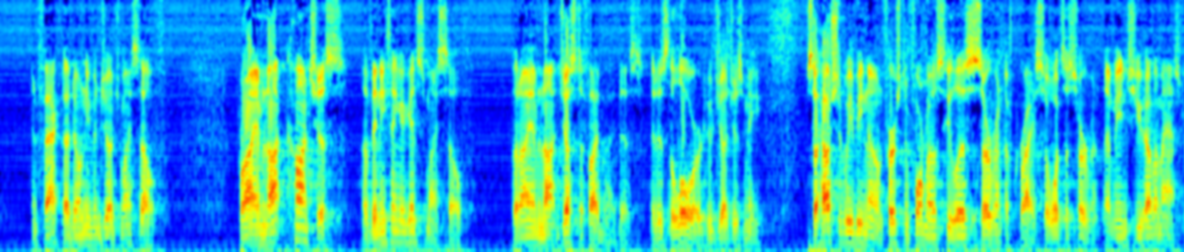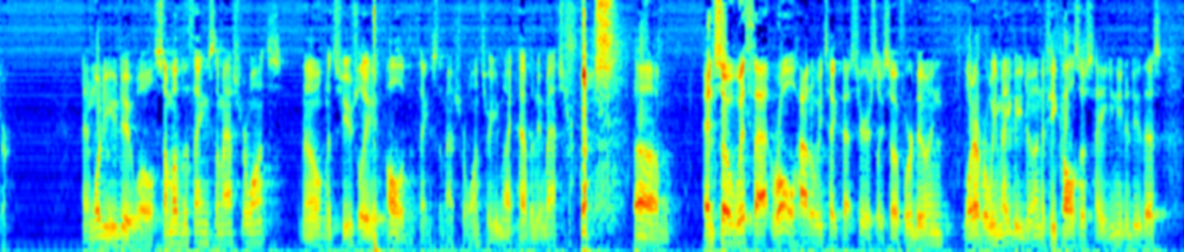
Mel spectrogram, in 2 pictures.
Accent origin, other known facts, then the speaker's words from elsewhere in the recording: Knoxville, Tennessee, United States; born there; now in Nicholasville, United States; I've been called to Nicholasville, Kentucky. I was born in Knoxville. We landed in Nicholasville.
